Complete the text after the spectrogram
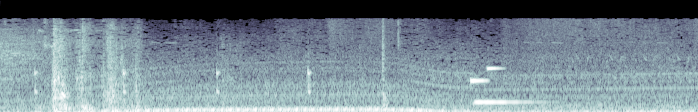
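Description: A bus engine rumbles low and steady as the bus pulls away.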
